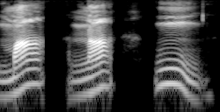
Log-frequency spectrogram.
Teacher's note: these nasal sounds are produced by releasing air through nasal cavity, not through mouth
